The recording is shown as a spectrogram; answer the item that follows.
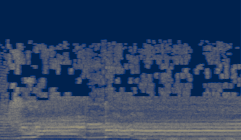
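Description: Rock song's lead vocal holding one long sung note over the backing track, sliding up into it at the start, with low drum hits coming in about a second and a half in.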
